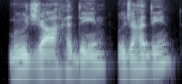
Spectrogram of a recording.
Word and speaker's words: Mujahideen: Armed forces envision insurgency tactics like those used by Afghanistan Mujahideen. How do you say that, Ghost? Mujahideen?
